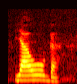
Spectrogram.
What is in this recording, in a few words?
"yaooga", Mooré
